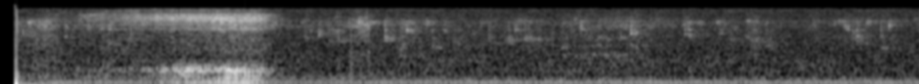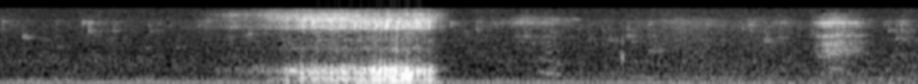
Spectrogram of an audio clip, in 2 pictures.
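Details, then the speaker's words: Loud sleep snoring from a female sleeper who went right back to sleep: two slow, noisy breaths with a rough, hissing snore quality about five seconds apart over steady room hum. "oh she snored again it didn't take long she went right back to sleep we've been quiet for nothing oh d that's funny she sn so loud"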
